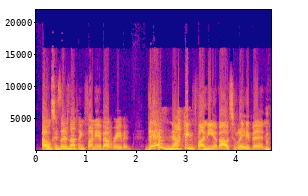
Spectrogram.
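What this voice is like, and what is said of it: Imitates the Cabaret emcee's voice. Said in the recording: “That's my MC from Cabaret ... That was my impression.”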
